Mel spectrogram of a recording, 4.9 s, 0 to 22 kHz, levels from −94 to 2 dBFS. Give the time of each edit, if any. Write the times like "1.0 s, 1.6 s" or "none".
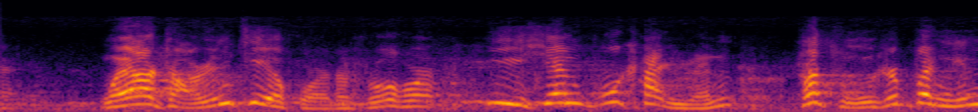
3.9 s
